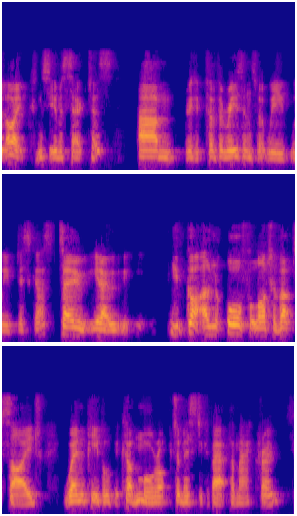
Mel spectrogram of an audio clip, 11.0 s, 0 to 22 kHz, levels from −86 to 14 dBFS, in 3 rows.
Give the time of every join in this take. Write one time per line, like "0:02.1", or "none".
0:04.3
0:05.7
